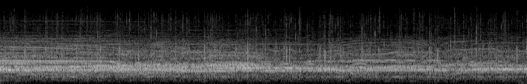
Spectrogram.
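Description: A large concert crowd at the Eclipse Theater claps and cheers steadily for the band, a dense wash of applause with scattered whoops and shouts rising over it, holding at a fairly even loudness throughout.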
